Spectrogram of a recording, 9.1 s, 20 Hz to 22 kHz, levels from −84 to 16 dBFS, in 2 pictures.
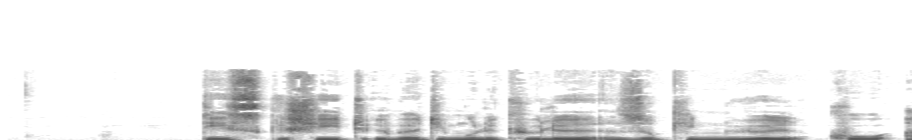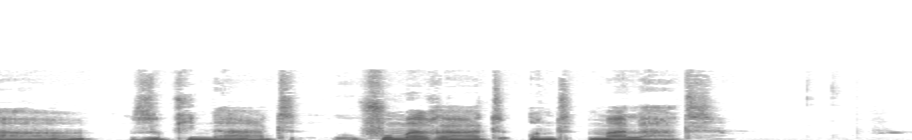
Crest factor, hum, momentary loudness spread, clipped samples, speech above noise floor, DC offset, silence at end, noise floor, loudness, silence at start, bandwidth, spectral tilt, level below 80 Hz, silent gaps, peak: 20 dB; none; 11 LU; under 0.1%; 47 dB; under 0.1%; 0.95 s; -72 dBFS; -25 LUFS; 1 s; 11.5 kHz; -4.5 dB/octave; -48 dBFS; none; -6 dBFS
